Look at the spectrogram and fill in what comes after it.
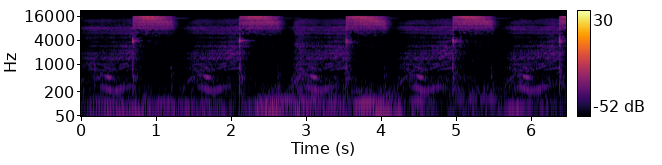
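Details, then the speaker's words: Doopser 8010 wearable breast pump motor in expression mode at its highest level, reading about 40 dB on a sound meter: quiet, rhythmic motor whirring in repeated suction cycles with a low hum. "hanggang 40 something lang din so hindi siya ganon Kaingay compare sa iba na wearables"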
